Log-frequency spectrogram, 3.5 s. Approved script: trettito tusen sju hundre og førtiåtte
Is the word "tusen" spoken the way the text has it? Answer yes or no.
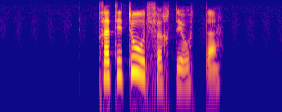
no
